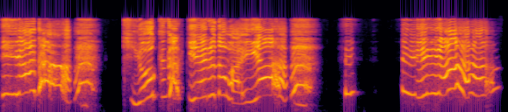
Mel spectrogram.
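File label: DEAD Japanese, Voice; GF Alarm; Destroyer buhuo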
